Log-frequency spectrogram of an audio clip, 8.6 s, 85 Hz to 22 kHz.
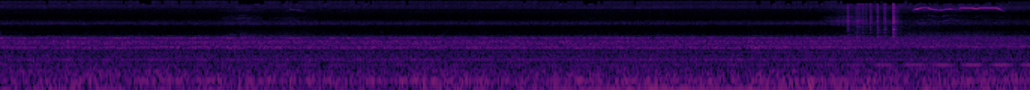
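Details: Pecron E3600LFP power station with a steady, low, slightly rough whir from its cooling fan, which kicks on at about 46–47 inverter temperature. Recorded by phone at normal distance. This is normal noise for this unit.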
